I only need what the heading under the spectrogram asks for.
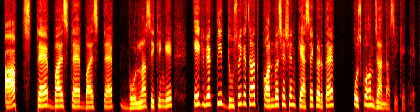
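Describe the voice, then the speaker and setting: A man from India teaching a spoken English lesson. He patiently drills short words and has the class repeat them, with encouraging praise between drills. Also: high voice.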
